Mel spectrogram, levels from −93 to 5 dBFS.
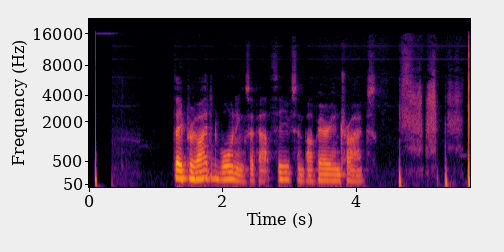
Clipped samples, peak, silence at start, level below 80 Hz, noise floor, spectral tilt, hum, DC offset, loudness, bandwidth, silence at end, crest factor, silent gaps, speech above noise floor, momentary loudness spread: under 0.1%; 0 dBFS; 0.1 s; -48 dBFS; -76 dBFS; -6.5 dB/octave; none; under 0.1%; -25 LUFS; 16.5 kHz; 0 s; 26 dB; none; 52 dB; 18 LU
